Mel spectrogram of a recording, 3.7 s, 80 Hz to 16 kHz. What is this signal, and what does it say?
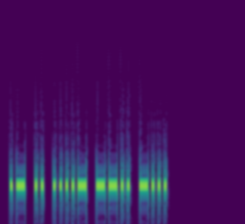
Morse code, heard as a keyed tone, about 28 wpm, 700 Hz. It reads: AI4ZB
